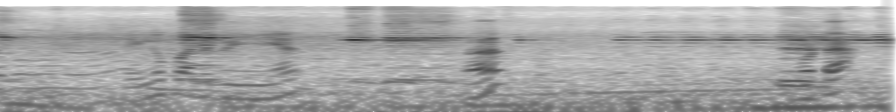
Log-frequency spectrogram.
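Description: Steady low engine and road rumble inside a slow-moving vehicle's cabin, with voices over it.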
